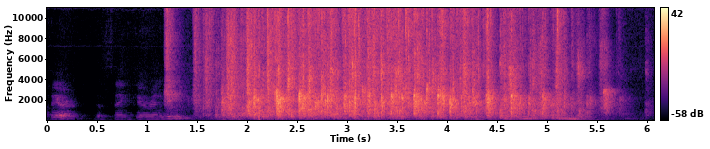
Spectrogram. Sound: applause

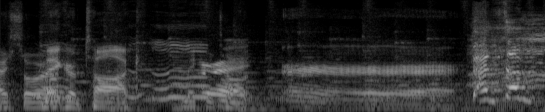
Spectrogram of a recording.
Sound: whinpers scaredy-catly; growls pathetically

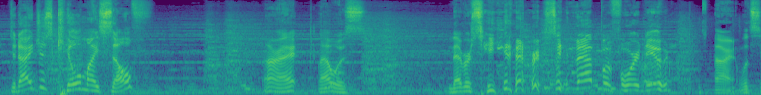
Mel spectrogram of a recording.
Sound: laughs

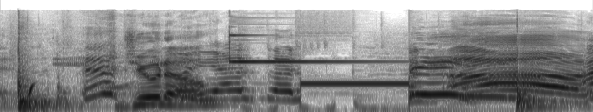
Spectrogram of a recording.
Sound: beep; bell dinging

